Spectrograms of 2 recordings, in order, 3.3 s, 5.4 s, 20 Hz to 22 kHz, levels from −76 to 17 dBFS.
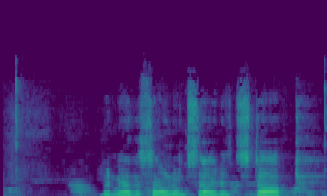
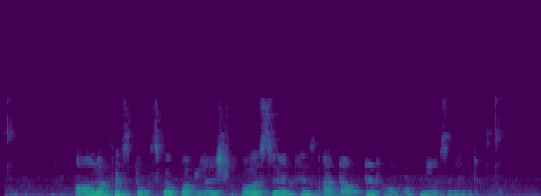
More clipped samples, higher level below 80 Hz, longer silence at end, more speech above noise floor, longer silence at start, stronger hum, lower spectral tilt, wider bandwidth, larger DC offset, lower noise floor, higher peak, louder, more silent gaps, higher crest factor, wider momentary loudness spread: neither; first, -54 dBFS vs -60 dBFS; second, 0 s vs 0.4 s; first, 30 dB vs 25 dB; about the same, 0.05 s vs 0.05 s; neither; about the same, -4.5 dB/octave vs -5.5 dB/octave; first, 15.5 kHz vs 11.5 kHz; neither; second, -50 dBFS vs -58 dBFS; first, -6 dBFS vs -14 dBFS; first, -21 LUFS vs -33 LUFS; neither; about the same, 18 dB vs 18 dB; first, 20 LU vs 13 LU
